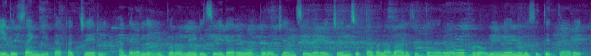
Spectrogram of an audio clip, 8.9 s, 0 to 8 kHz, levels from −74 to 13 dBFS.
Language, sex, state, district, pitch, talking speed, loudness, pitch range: Kannada, female, Karnataka, Bangalore, 180 Hz, 110 wpm, -15 LUFS, 175-190 Hz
